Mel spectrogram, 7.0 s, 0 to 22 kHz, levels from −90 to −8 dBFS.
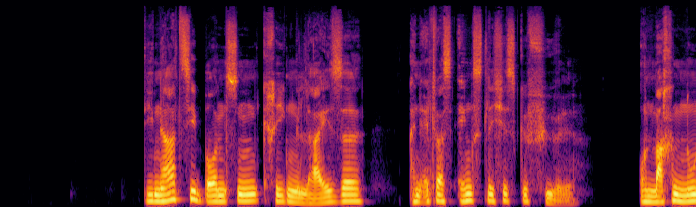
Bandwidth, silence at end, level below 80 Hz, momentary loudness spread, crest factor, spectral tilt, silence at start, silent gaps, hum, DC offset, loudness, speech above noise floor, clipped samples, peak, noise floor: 18 kHz; 0 s; -48 dBFS; 9 LU; 16 dB; -6 dB/octave; 1.45 s; none; none; under 0.1%; -18 LUFS; 69 dB; under 0.1%; -2 dBFS; -85 dBFS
